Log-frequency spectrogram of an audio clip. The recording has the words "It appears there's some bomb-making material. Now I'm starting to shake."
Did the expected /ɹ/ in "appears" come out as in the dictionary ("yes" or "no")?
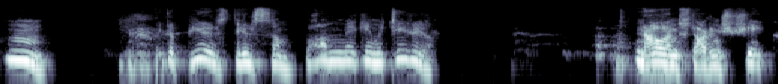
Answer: yes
